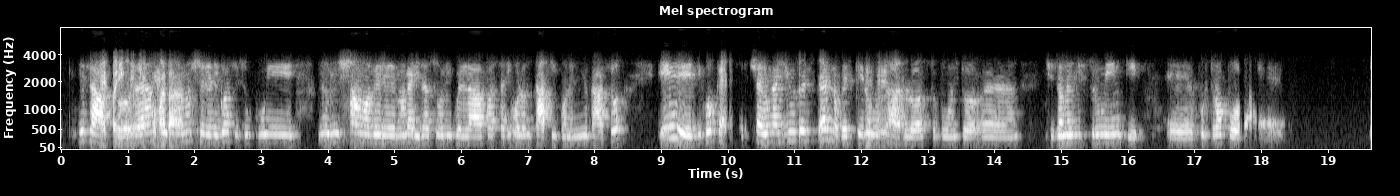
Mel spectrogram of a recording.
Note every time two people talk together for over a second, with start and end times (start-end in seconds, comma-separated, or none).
0.5-1.9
